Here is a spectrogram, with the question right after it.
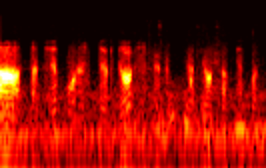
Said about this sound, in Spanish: Yo no sé si te separas del teléfono, pero te oigo bien lejos.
